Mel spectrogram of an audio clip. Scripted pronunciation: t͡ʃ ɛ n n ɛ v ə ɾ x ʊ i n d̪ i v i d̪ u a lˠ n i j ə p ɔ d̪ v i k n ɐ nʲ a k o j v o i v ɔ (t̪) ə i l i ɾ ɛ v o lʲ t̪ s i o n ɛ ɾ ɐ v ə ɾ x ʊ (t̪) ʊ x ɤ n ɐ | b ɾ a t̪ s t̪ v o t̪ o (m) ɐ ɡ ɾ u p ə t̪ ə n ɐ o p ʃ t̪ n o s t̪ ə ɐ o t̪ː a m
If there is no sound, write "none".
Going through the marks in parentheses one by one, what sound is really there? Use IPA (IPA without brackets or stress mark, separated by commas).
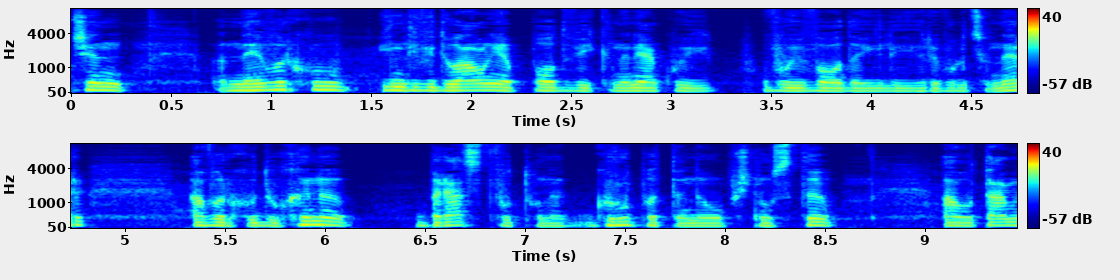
d̪, d̪, n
